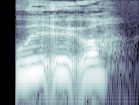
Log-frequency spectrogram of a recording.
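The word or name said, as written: udøver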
